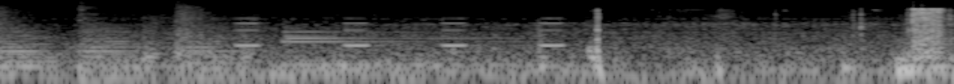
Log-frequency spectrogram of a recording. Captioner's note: beeping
